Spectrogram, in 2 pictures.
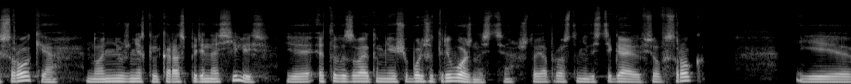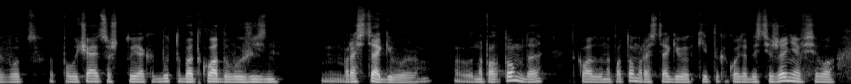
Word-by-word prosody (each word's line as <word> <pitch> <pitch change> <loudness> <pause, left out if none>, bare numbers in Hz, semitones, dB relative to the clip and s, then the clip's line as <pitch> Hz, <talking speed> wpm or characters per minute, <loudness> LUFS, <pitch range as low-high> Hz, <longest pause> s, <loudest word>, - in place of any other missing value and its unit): сроки, 140 -7 +3 0.3
но 125 -2 0
они 135 +2 +3
уже 135 0 +1
несколько 130 -2 0
раз 130 0 +2
переносились, 130 - +1
и 130 - -5
это 130 +3 0
вызывает 135 -1 +3
у 140 - 0
меня 130 0 +1
еще 130 +1 -1
больше 135 0 +3
тревожности, 125 -5 +2
что 125 - -5
я 125 0 -1
просто 130 +1 -5
не 130 - 0
достигаю 125 -1 +1
всё 125 +2 -3
в 120 - -9
срок, 175 +3 +1 0.9
и 125 -1 +1
вот, 120 0 -5 0.4
получается, 125 +1 0
что 130 - -3
я 125 -1 +3
как 125 +1 -11
будто 140 0 -4
бы 130 - +4
откладываю 125 -1 +3
жизнь, 120 0 -1 0.4
м, 65 - -11
растягиваю, 115 0 +1 0.2
э, - - -9
на 120 0 -4
потом, 140 +9 +1
да, 125 +2 -1 0.3
откладываю 120 -2 -3
на 120 - -5
потом, 120 +7 -2
растягиваю 120 -1 -1
какие-то 120 +1 -8
какое-то 120 -1 -3
достижения 135 +6 +1
всего, 120 -1 -3
125 Hz, 165 wpm, -23 LUFS, 120-135 Hz, 0.9 s, бы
